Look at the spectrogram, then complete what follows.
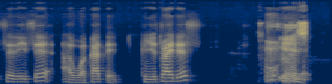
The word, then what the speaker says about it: aguacate: Okay, you're gonna say, se dice aguacate. Can you try this? Yes. ¿Cómo se dice avocado en español? En Se español, dice aguacate. aguacate. Aguacate, sí. Like water, aguacate.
